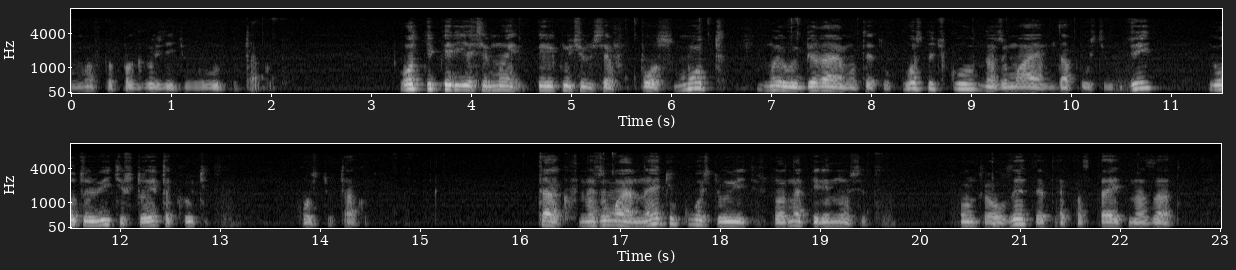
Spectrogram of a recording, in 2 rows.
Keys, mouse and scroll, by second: 2.3 middle click, 6.7 click, 7.2 click, 7.9 middle click, 9.3 middle click, 10.4 g, 15.3 middle click, 16.8 click, 17.1 g, 20.6 ctrl+z, 22.1 middle click.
